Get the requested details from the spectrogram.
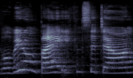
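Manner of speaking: normal talking voice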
